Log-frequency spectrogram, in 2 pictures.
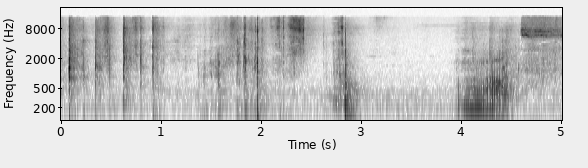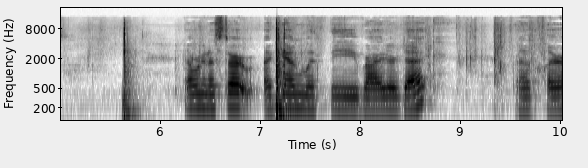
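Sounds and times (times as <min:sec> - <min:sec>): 
tarot cards being shuffled: 0:00.0 - 0:02.9, 0:08.5 - 0:10.0
speech: 0:06.3 - 0:08.8, 0:09.6 - 0:10.0.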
